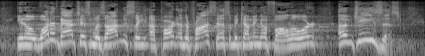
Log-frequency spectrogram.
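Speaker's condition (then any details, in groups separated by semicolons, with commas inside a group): No condition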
